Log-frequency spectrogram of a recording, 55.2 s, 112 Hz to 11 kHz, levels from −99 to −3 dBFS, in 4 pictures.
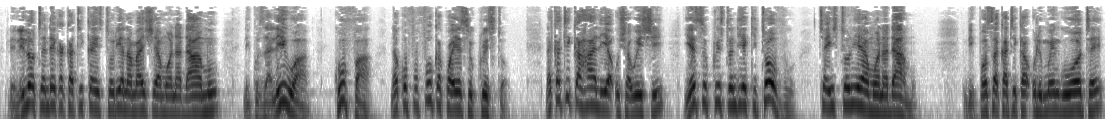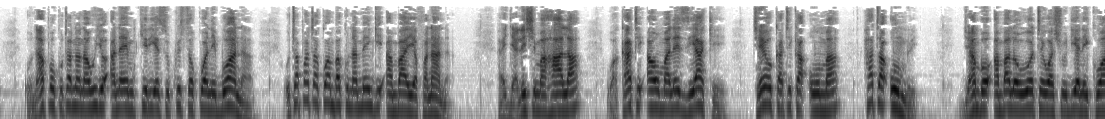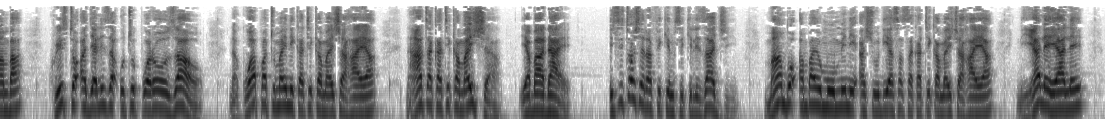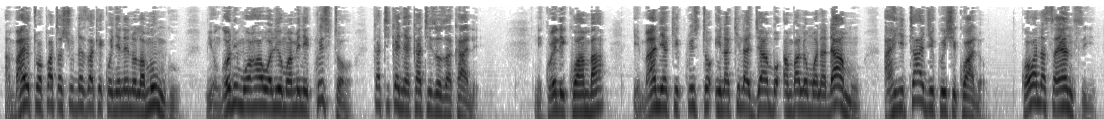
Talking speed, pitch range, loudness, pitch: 140 wpm, 140-180 Hz, -19 LUFS, 160 Hz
